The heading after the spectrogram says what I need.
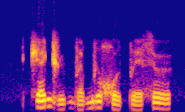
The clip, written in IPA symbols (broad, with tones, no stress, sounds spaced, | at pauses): t͡ʃ ɛ˧˥ d͡ʒ y˩˧ b ɛ˩˧ b i˧˥ χʷ i˩ p e˩ s ø˧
